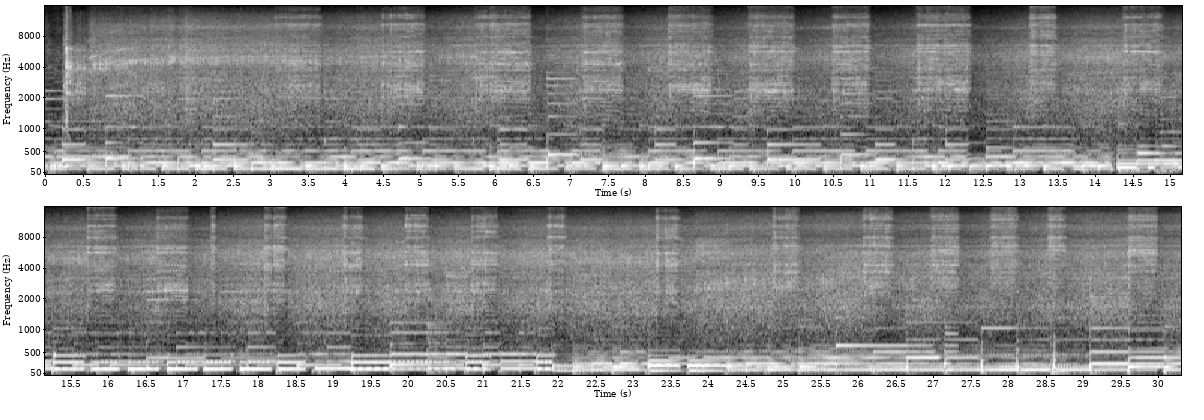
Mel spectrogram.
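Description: Background music over an angle grinder cutting into a rusty steel knife blade, the grinding coming and going as the disc is touched to the steel.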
